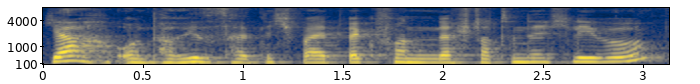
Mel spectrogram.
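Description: At a very fast pace, a woman speaks in a flat, monotone way at a fairly low pitch, with noticeable background noise. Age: 20s. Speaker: podcast co-host. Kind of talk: casual chat.

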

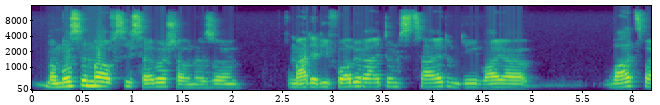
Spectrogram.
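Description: With a dark, mellow tone and a fairly high pitch, a man speaks at a moderate pace. His intonation is fairly even, and the sound is dry and close with no echo. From Bavaria, Bad Reichenhall. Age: 20s. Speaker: chef and pastry chef. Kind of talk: casual interview.

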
